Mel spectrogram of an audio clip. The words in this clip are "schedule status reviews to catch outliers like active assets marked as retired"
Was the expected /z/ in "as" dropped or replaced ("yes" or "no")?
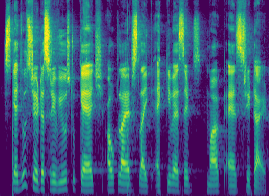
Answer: no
